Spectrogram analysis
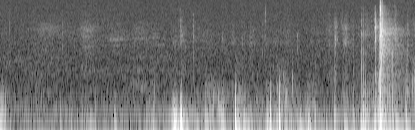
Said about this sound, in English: Please excuse me while I drink some water. Thank you very much.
